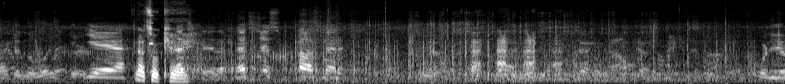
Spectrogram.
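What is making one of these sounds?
The wings of a large model bird creak and flap as a man moves them.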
